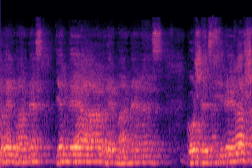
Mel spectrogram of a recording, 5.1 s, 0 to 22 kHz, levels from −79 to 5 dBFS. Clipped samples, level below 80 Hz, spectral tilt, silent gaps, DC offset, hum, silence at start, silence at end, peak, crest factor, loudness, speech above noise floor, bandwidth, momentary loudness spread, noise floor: under 0.1%; -60 dBFS; -5 dB/octave; none; under 0.1%; none; 0 s; 0 s; 0 dBFS; 16 dB; -17 LUFS; 24 dB; 14.5 kHz; 12 LU; -40 dBFS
